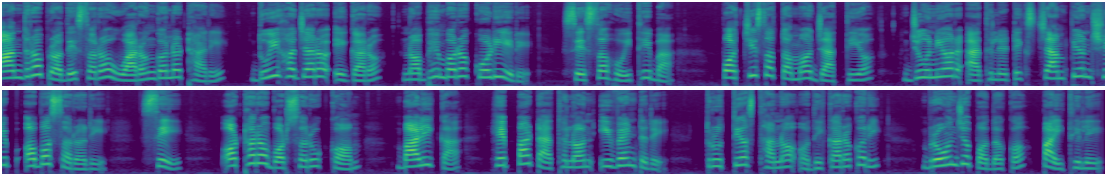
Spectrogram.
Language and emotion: Odia, neutral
